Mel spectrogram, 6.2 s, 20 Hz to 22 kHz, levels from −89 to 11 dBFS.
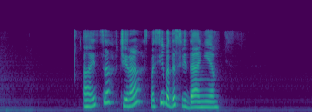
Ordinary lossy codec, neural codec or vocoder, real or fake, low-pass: none; none; real; 7.2 kHz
